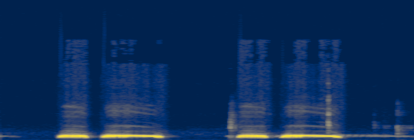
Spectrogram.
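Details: Cooing of a spotted dove, thúc gù plus gáy style for decoy training: two pairs of mellow coos, each a short note followed by a drawn-out, slightly descending one.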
